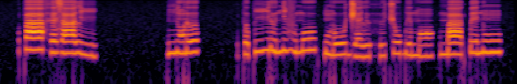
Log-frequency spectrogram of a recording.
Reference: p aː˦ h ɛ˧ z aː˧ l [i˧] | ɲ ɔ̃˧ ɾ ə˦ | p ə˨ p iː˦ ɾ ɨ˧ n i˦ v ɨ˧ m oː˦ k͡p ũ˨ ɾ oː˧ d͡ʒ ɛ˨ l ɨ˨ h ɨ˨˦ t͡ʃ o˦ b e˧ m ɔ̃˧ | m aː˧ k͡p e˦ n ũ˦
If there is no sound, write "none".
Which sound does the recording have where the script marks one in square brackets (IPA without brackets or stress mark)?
i˨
